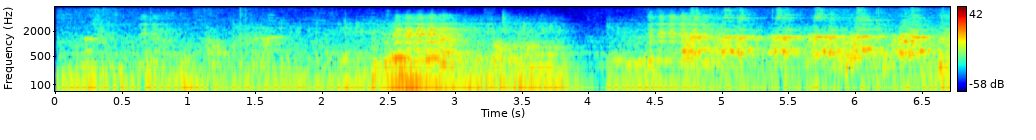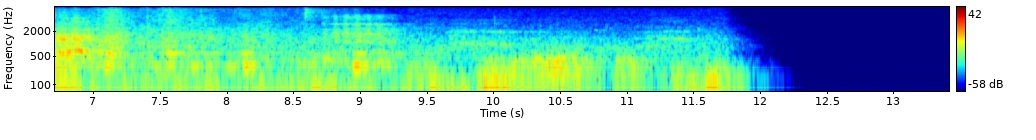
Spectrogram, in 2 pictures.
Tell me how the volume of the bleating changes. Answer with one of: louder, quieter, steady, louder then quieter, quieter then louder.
louder then quieter.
